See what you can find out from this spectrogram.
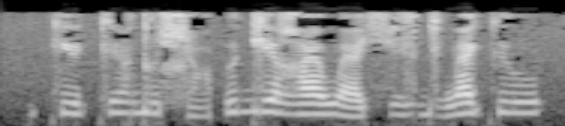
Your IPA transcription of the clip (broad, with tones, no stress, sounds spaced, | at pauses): kʲ ø˧˩ kʲ ɑ̤˥ ɡ ɯ˧ ɕ ɑ̤˩˧ ʔ ɯ˥ ɡʲ e˥˧ ʁ æ˧ w æ˩˧ ç e̤˧ z ɡ e̤˩˧ w æ˥ kʲ u˥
